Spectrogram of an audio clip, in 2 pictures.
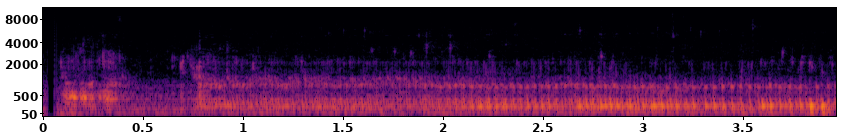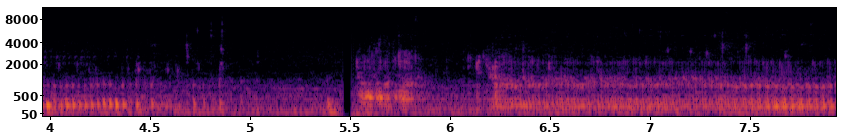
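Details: Long, low gurgling abdominal rumbles recorded while a person sleeps: stomach growling (borborygmi).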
